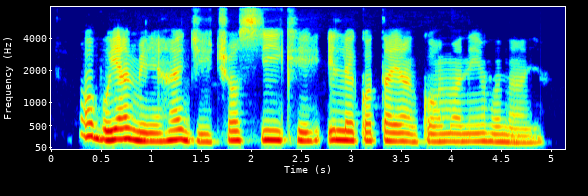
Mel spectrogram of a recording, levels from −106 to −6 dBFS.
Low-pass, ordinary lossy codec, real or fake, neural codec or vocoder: none; none; real; none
